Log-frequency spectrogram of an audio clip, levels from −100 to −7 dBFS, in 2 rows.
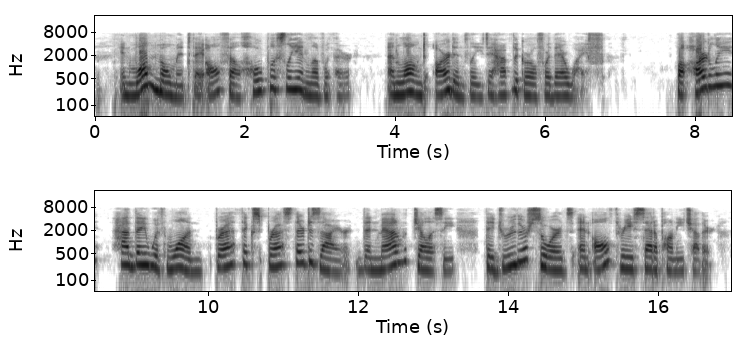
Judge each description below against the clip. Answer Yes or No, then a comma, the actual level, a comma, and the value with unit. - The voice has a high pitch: Yes, high, 205 Hz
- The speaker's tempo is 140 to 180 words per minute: Yes, average, 165 wpm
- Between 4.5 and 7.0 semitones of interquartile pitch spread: Yes, wide, 5.4 semitones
